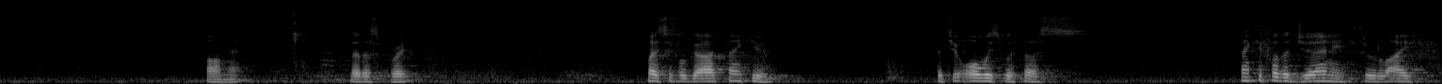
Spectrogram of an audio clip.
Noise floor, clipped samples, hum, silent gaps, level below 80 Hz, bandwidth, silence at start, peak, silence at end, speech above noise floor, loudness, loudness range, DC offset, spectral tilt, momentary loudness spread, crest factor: -62 dBFS; under 0.1%; none; none; -74 dBFS; 16.5 kHz; 1.9 s; -16 dBFS; 0 s; 27 dB; -35 LUFS; 6 LU; under 0.1%; -7 dB/octave; 26 LU; 22 dB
